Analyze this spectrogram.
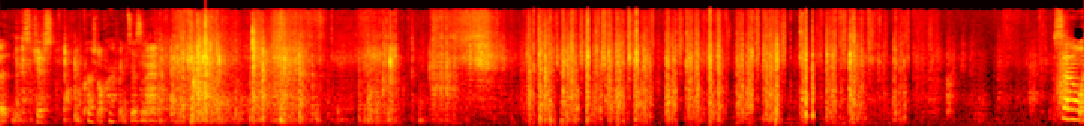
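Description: Soil and a plastic bag rustle and crunch as hands work them.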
